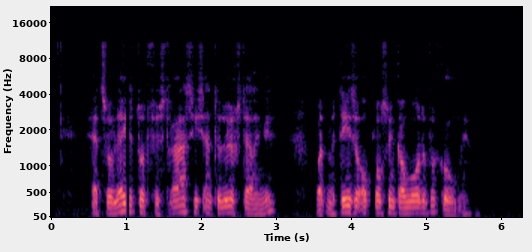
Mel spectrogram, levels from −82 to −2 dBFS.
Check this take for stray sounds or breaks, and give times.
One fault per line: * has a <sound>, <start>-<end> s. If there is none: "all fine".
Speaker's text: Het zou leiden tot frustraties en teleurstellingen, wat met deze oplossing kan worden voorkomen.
* has a dropout, 1.0-1.0 s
